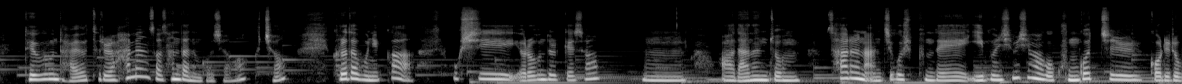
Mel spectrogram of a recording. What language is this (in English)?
Korean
